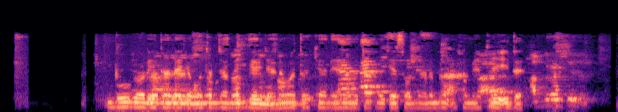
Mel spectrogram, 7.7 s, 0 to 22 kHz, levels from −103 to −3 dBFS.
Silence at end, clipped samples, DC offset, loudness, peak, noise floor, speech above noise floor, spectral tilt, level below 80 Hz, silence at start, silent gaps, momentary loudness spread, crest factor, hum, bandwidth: 0.45 s; under 0.1%; under 0.1%; -19 LUFS; -2 dBFS; under -90 dBFS; over 71 dB; -5 dB/octave; -60 dBFS; 0.2 s; 0.96-1.00 s; 12 LU; 18 dB; none; 7.8 kHz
